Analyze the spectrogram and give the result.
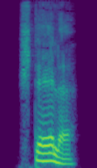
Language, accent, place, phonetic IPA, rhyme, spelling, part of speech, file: German, Germany, Berlin, [ˈʃtɛːlə], -ɛːlə, Stähle, proper noun / noun, De-Stähle.ogg
- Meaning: nominative/accusative/genitive plural of Stahl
